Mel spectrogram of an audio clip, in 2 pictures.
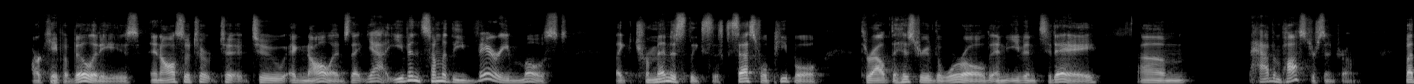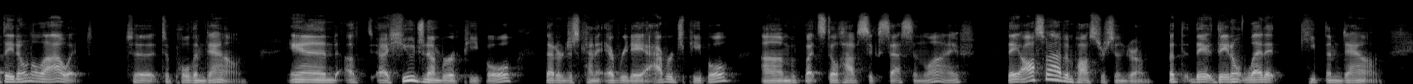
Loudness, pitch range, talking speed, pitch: -26 LUFS, 90-115 Hz, 170 wpm, 95 Hz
